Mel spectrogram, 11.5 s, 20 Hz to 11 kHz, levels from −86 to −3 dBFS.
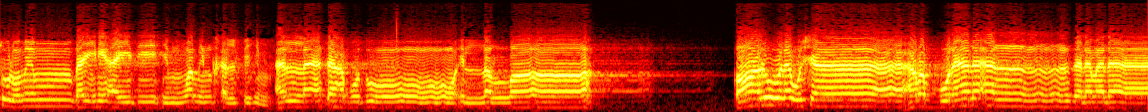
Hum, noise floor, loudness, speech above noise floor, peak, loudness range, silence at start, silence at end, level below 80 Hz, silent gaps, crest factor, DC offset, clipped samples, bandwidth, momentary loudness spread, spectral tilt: none; -59 dBFS; -14 LUFS; 44 dB; -2 dBFS; 5 LU; 0 s; 0 s; -72 dBFS; none; 12 dB; under 0.1%; under 0.1%; 10 kHz; 10 LU; -3 dB/octave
